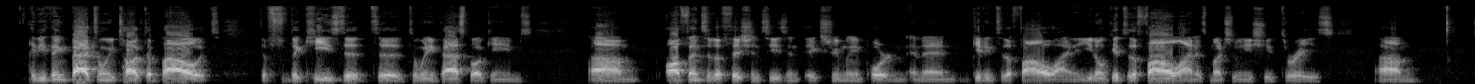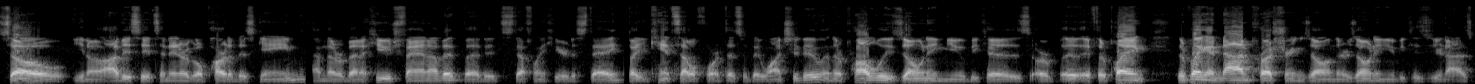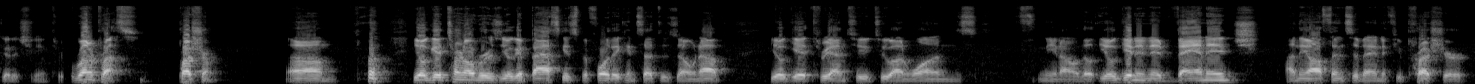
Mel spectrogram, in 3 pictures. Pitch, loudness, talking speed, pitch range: 90 Hz, -23 LUFS, 205 wpm, 80-100 Hz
